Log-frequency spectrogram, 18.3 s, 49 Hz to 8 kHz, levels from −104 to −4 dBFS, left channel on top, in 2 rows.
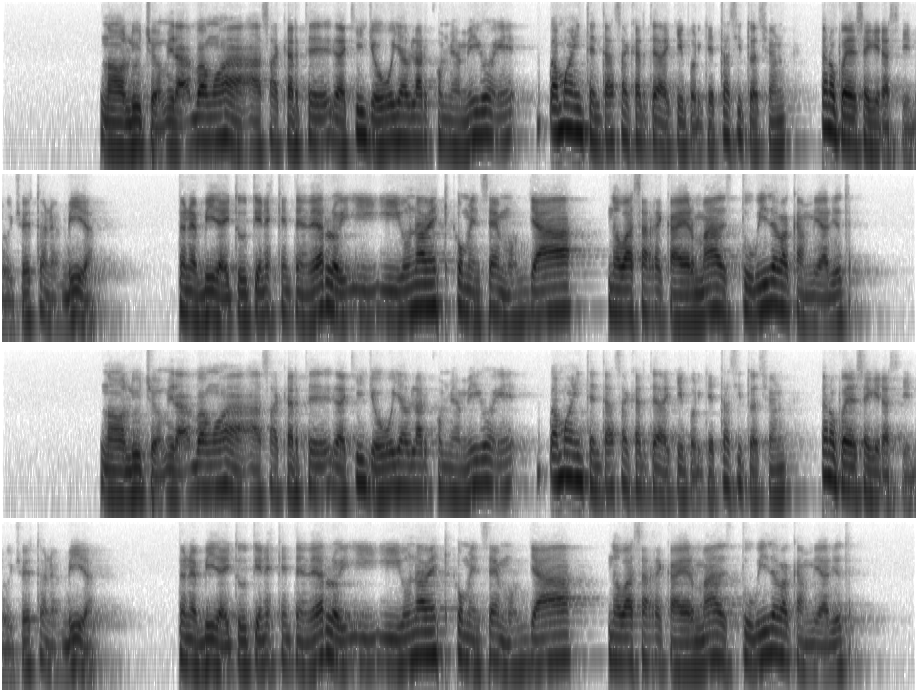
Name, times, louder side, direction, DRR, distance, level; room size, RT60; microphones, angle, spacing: voice 1, 1.0-5.1 5.5-7.9 8.2-10.1 10.9-14.8 15.2-17.6, left 2 dB, 30° left, 16 dB, 0.8 m, -21 dB
20.5 x 13.5 x 10.0 m, 0.72 s
head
